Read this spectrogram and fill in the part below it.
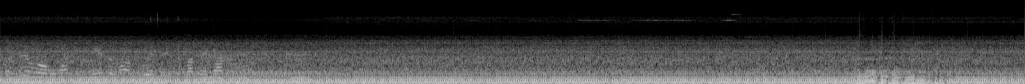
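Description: A Honda CB1000 Hornet HRC motorcycle in Captain America chrome-purple livery drones steadily under way with a constant, close engine hum and wind rush. Only brief clattering bursts break it up.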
